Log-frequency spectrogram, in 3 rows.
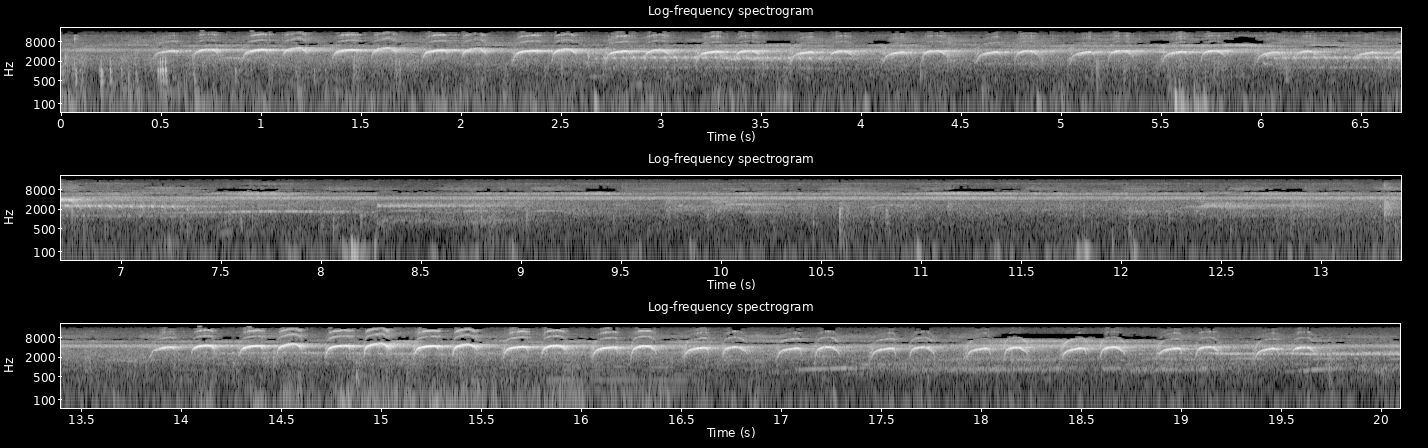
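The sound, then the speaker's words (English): A spot-backed antbird sings in terra firme forest, repeating rapid series of high, clear whistled notes in steady bursts over a constant buzz of insects. The song fades in the middle and returns loudly near the end. “spot-backed ant bird, Terra firma, 1.”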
